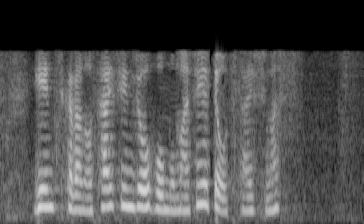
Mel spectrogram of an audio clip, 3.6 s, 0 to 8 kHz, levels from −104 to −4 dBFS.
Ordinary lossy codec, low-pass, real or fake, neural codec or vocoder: AAC, 16 kbps; 7.2 kHz; real; none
